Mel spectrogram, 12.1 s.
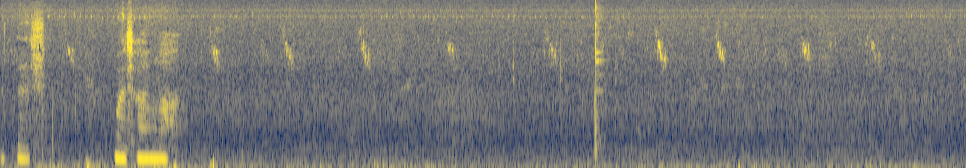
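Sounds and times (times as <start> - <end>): faint high bird chirps: 0.0 - 12.0.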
